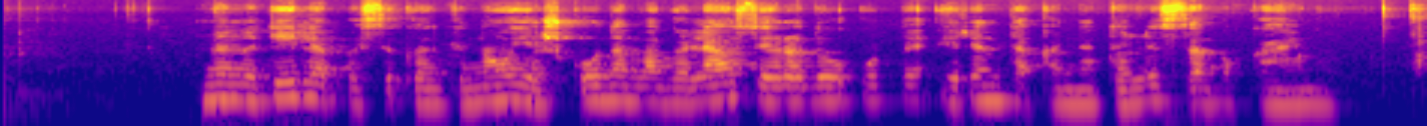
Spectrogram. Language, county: Lithuanian, Kaunas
